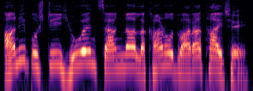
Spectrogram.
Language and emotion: Gujarati, neutral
